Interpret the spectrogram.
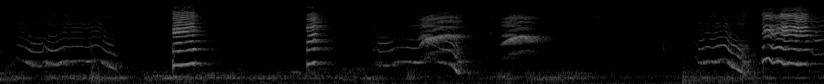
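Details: Pet talking parrot said to be saying "mummy" and "papa": a series of loud, harmonic, wavering syllables with rising and falling pitch, separated by short pauses, over a low steady hum.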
